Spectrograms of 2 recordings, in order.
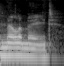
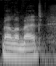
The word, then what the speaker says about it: Jesse Melamed: champion I always sorry Ino Ino uh Jesse mamade i' say his name I'm sorry Jesse melamed he's very very quick uh and that's because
